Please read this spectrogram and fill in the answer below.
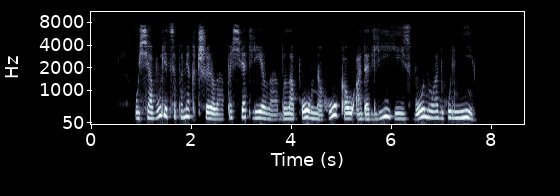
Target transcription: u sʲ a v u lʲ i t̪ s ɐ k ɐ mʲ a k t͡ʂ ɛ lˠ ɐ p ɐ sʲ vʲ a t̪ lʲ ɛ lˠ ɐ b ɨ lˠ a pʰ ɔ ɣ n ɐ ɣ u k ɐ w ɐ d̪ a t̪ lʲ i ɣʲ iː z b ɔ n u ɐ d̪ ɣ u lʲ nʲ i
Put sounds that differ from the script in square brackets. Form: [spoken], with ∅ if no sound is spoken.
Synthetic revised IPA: u sʲ a v u lʲ i t̪ s ɐ [p] ɐ mʲ a k t͡ʂ ɛ lˠ ɐ p ɐ sʲ vʲ a t̪ lʲ ɛ lˠ ɐ b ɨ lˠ a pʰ ɔ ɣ n ɐ ɣ u k ɐ w ɐ d̪ a [d̪] lʲ i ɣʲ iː z [v] ɔ n u ɐ d̪ ɣ u lʲ nʲ i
